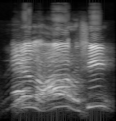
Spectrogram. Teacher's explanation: شین زبان کے درمیان اور تالو کے درمیان سے ادا ہوتا ہے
